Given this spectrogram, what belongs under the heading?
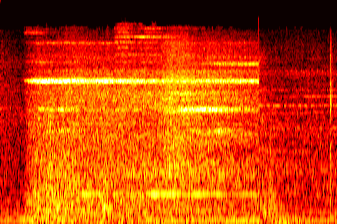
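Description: Train wheels squeal in a sustained, piercing metallic whine over the rumble of the railcars, loud and continuous before cutting off, in a Death Note anime scene.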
